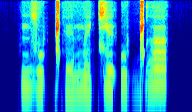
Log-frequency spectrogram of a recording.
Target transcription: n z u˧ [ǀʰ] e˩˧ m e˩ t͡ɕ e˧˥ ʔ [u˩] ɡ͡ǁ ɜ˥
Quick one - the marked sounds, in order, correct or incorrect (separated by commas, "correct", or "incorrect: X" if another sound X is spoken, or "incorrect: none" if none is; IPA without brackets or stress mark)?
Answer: incorrect: ǁʰ, correct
